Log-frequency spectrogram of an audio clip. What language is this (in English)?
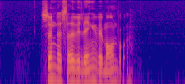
Danish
